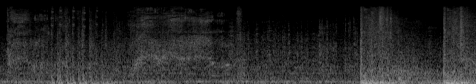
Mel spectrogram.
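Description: A big gun firing in the video game Mass Effect 3: a steady roar of heavy fire with crackling blasts, then two louder, deeper booms near the end, with no voices over it.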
